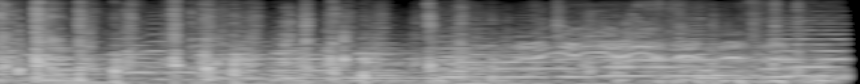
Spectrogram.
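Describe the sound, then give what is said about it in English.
A horse's hooves clip-clop rapidly and steadily at a light gallop, with a whinny near the end. “Okay, let's try a trot. That was great. Now let's do a light gallop.”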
